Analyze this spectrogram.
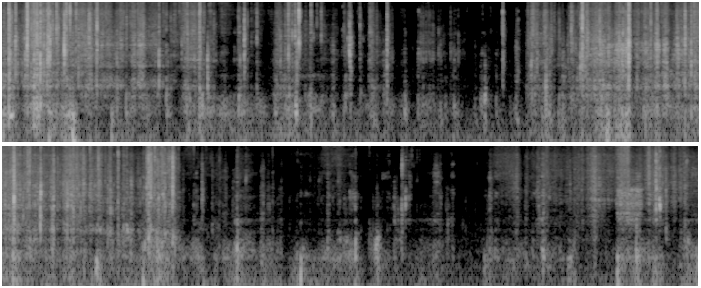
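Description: Close-up chewing of a mouthful of pulled pork burger, mixed with crackly rustling of its paper wrapper. The sound is dense for the first dozen seconds, then goes quieter, with a little more rustling near the end.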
